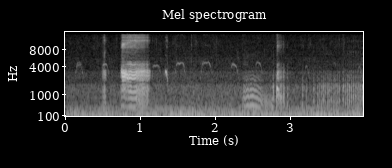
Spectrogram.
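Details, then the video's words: European storm petrel on Ramsey, 31 July 2016: a 'singing' adult with its chick calling in the background; thin, high arched peeps in quick series, a few lower squeaky notes, and one loud scraping rustle near the start. "European storm petrel and chick"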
